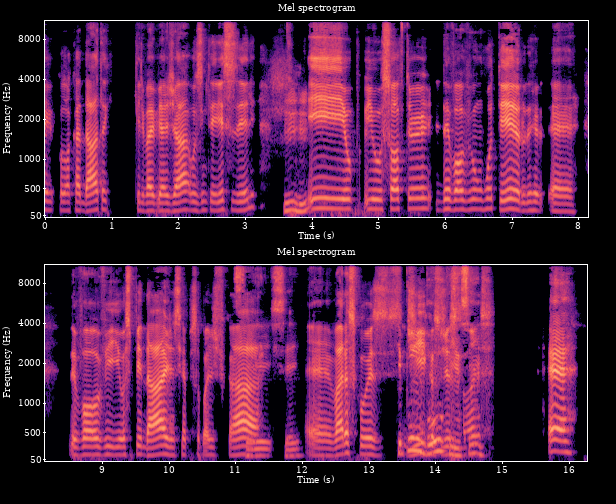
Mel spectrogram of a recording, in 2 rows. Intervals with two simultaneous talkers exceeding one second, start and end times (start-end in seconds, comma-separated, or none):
13.4-14.8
